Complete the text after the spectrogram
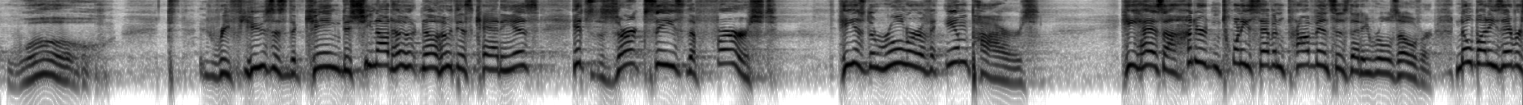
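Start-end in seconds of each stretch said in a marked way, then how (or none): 0.1-1.0 low drawn-out whoa of amazement; amazed whoa. Shown as a demonstration. Preacher shows the congregation a stunned whoa. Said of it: "now you're supposed to say". 1.7-11.6 mock outrage.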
